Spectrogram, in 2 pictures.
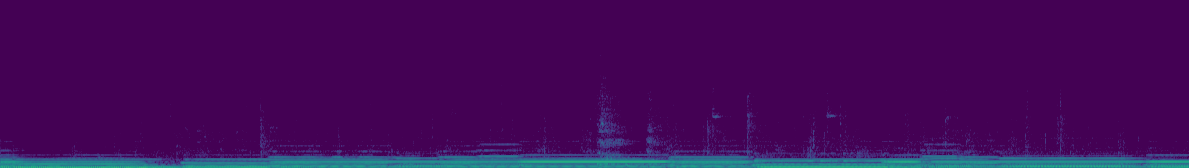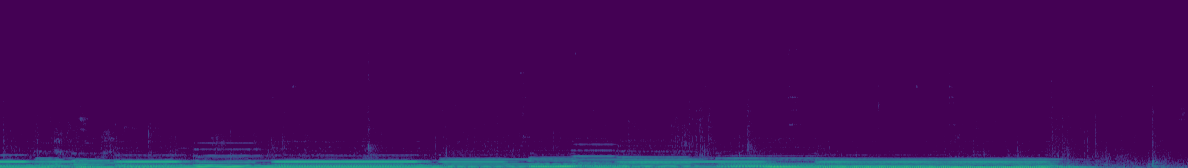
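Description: Church organ playing slow, sustained chords, the music stopping shortly before the end.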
